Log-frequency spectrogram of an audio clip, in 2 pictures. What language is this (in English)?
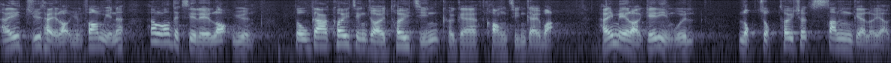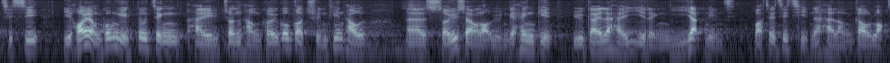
Cantonese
